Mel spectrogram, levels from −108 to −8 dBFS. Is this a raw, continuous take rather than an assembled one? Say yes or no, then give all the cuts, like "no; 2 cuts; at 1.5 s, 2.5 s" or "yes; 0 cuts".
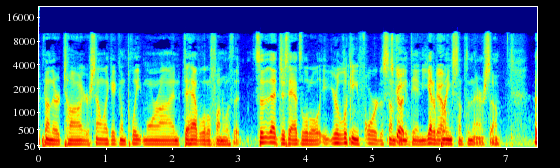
no; 1 cut; at 2.2 s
